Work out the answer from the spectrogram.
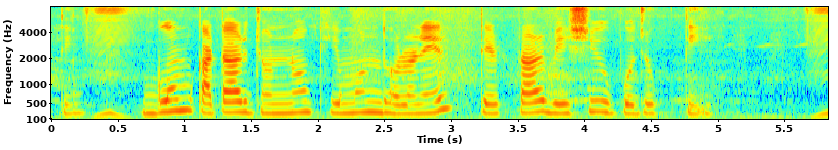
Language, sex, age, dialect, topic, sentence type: Bengali, female, 18-24, Rajbangshi, agriculture, question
